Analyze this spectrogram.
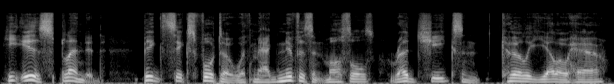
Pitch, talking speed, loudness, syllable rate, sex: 125 Hz, 145 wpm, -19 LUFS, 4.3 syllables/s, male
